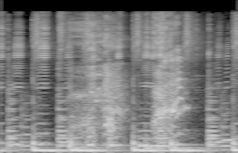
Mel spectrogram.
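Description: Cartoon background music with a steady, repeating bass line, overlaid by two short, noisy, wordless vocal sounds from a cartoon character.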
